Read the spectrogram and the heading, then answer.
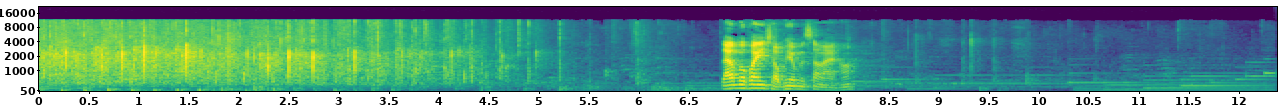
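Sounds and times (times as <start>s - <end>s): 
applause: 0.0s - 5.4s
speech: 6.8s - 8.3s.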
